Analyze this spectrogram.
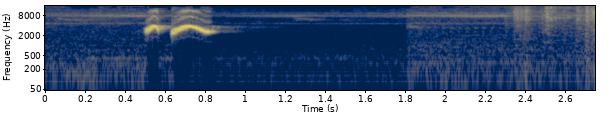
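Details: Female red-whiskered bulbul in a cage, calling to spur other birds into singing; one bright two-note phrase, a short rising note then a longer arched slur, followed by a quiet pause and soft rustling.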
